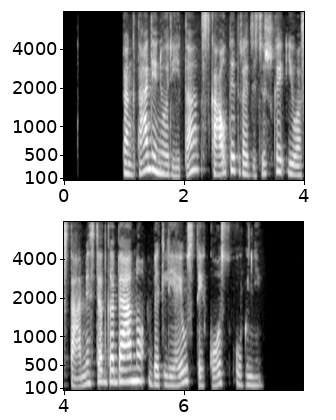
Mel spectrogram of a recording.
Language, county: Lithuanian, Kaunas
